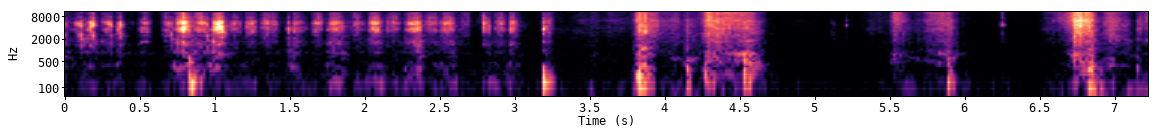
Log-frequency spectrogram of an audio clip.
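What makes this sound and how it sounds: The felt nib of a plastic alcohol marker is rubbed in rapid back-and-forth strokes across a thin, flat sheet of printed paper resting on a table, colouring in a mandala. The strokes make soft, dry, bright scratching and rubbing swishes in irregular bursts, with a few brief pauses of near silence between them.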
